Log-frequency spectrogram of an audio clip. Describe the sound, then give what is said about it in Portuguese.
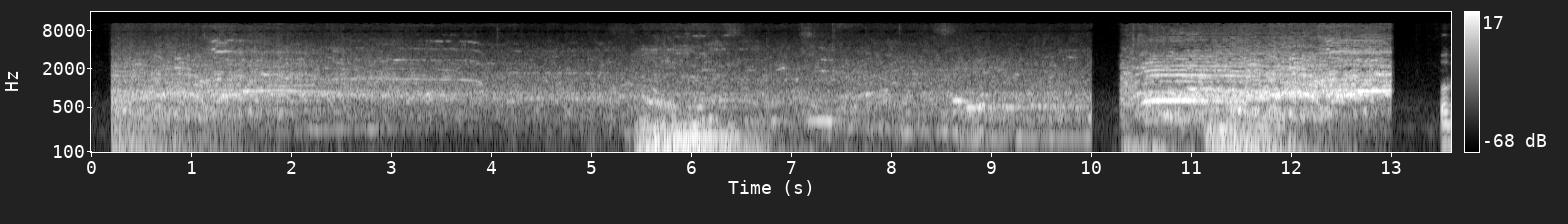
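A large crowd cheers wildly in a dense, continuous roar of shouts and chatter, swelling in bursts, cutting out briefly, then returning even louder before stopping abruptly. “público, então realmente indo à loucura com essa, com essa aparição mesmo, né?”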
